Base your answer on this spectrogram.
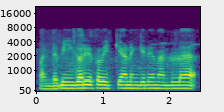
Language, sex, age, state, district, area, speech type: Malayalam, female, 60+, Kerala, Malappuram, rural, spontaneous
